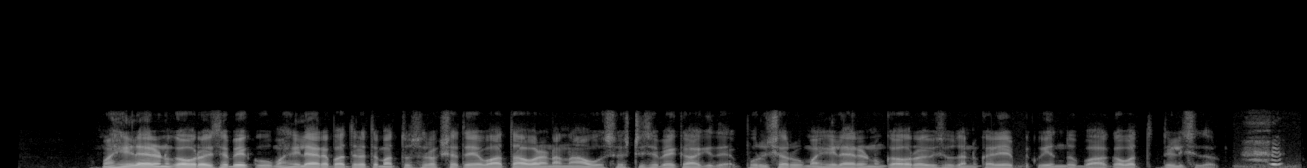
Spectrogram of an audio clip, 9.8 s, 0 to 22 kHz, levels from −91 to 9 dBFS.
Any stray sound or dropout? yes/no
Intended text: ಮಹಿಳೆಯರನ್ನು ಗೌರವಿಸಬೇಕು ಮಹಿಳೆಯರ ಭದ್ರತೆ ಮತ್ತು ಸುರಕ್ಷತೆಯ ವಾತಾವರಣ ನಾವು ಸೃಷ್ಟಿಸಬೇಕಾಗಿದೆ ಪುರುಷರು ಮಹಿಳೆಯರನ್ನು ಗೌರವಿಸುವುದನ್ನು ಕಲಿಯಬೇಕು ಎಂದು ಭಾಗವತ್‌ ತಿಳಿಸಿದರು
yes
